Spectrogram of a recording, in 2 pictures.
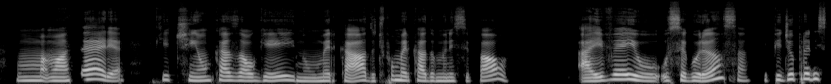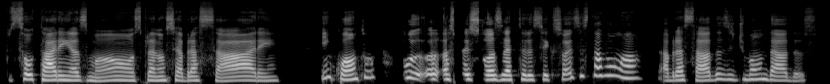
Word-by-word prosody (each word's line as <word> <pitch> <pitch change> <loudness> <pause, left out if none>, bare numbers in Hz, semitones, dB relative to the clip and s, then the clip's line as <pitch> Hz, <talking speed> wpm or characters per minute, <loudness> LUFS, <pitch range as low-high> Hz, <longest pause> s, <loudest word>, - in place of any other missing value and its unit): uma 180 0 -2
matéria 180 +2 +1 0.3
que 215 -1 -8
tinha 180 -3 -5
um 185 - -3
casal 185 -3 0
gay 180 +3 -2
num 155 -2 -4
mercado 165 +1 0
tipo 155 +7 -12
um - - 0
mercado 175 -3 -1
municipal 165 +6 -2 0.7
aí 155 +3 +1
veio 230 -1 +3
o 160 -2 -3
o - - -5
segurança 180 - -1
e - - -13
pediu 220 +3 -2
pra 255 +1 -1
eles 250 -1 -2 0.2
soltarem 205 -2 +4
as 190 -1 0
mãos 185 +3 0
pra 190 - 0
não 185 +1 +1
se 195 - -4
abraçarem 185 0 +1 0.4
enquanto 255 -4 +3 0.4
o 305 - +4 0.3
as 235 -1 +2
pessoas 220 -1 +2
heterossexuais 215 - 0
estavam 405 -1 +1
lá, 290 -1 +3 0.2
abraçadas 200 +4 0
e 225 - -4
de 215 - -11
mãos 235 +2 0
dadas. 185 -5 -3
190 Hz, 150 wpm, -22 LUFS, 175-225 Hz, 0.7 s, soltarem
